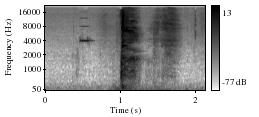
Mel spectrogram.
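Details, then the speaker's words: Single sharp explosive sneeze after a brief intake of breath, then a breathy exhale, from a man sneezing repeatedly and suddenly while streaming; allergy mentioned. "My god. Why am I sneezing all of a sudden?"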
